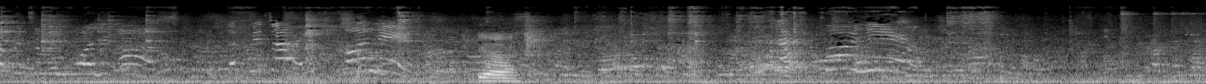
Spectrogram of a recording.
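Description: A young child's voice shouts and laughs.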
